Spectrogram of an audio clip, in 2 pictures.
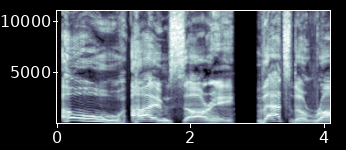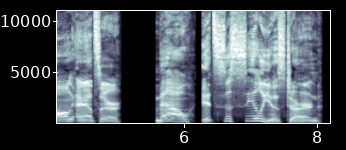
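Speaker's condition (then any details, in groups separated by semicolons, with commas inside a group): No condition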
